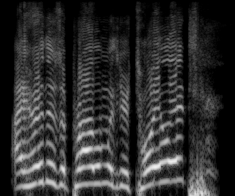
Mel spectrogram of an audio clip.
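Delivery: shrill, very loud, high-pitched shout. Retelling how a housekeeper yelled through the door, retelling a yell. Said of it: "And then she yells".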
